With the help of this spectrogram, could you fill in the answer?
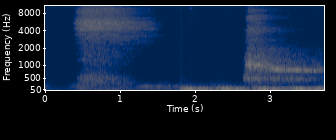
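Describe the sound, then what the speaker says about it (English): A person lets out a long breathy exhale after deep inhales during a resting yoga-style pose in a workout, followed by a low rumbling breath sound; close and fairly quiet with no speech. "I want you to take two big inhales and let it go."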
